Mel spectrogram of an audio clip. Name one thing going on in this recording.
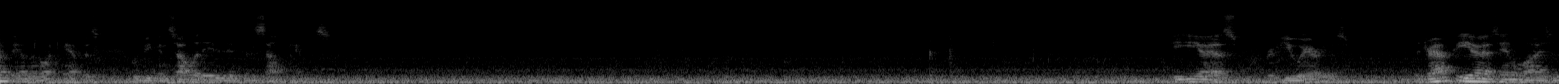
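A man speaks calmly into a microphone in a large room, heard from a distance.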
